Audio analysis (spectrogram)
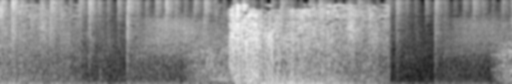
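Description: Bombing on the outskirts of Beirut: a deep, rumbling blast swells in the middle and slowly fades against steady low background noise, with no voices.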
